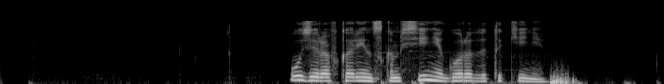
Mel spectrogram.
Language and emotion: Russian, neutral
